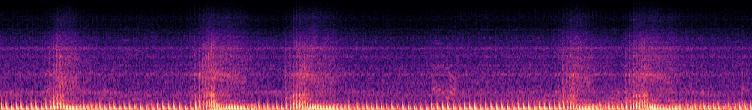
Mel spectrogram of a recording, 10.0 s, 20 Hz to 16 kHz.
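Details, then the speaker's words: Honda PCX 160 scooter after fitting Honda Click 150 slider pieces in the CVT, previously scraping noise near the pulley: steady low idle, briefly revved, no belt-drive rattle; normal CVT idle. "nawala yung ingay niyo doon sa may malapit sa pulley natin na wala"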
